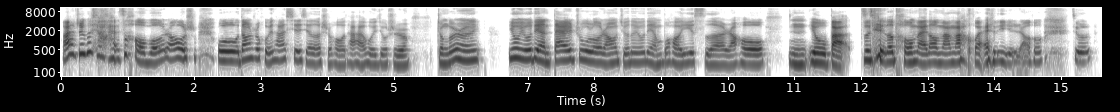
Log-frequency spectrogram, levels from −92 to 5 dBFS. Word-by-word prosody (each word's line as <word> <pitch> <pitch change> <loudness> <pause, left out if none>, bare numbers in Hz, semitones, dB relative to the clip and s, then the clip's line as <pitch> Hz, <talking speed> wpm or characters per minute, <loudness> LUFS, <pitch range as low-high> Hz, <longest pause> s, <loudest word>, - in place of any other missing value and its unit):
啊， 370 - +5
这 380 +2 +4
个 420 - +3
小 335 -6 -4
孩 265 -3 -2
子 305 - -2
好 230 -11 -1
萌。 200 +3 -1
然 255 -2 -1
后 270 -2 +4
说 275 +1 -11 0.3
我 230 -1 +4
我 225 0 +7
我 220 - +1
当 255 +3 +1
时 265 - -3
回 220 -5 -5
他 240 +1 -5
谢 245 -3 -4
谢 215 -4 -7
的 185 0 -5
时 185 -2 -12
候， 170 -2 -8
他 180 +1 -8
还 170 -2 -5
会 175 -2 -7
就 175 -1 -9
是 170 -1 -4 0.4
整 190 -2 -3
个 220 +4 0
人 245 -1 +1 0.4
又 280 0 +2
有 255 0 +4
点 230 -6 +4
呆 230 +2 +3
住 245 -1 -1
了， 205 -2 +1
然 185 0 -3
后 200 - -4
觉 190 -3 -7
得 205 +1 -6
有 205 +1 -5
点 190 -4 -6
不 200 - -8
好 185 -3 -3
意 195 +3 -3
思。 195 -3 -8 0.2
然 165 +1 -2
后， 180 -1 +2 0.4
嗯， 175 -1 -2
又 200 -3 +5
把 185 - +6 0.2
自 240 -1 +3
己 240 - +6
的 210 +1 +4
头 205 -2 0
埋 195 -3 +3
到 200 +1 +1
妈 195 -1 -1
妈 205 +1 +4
怀 200 -1 -2
里， 215 -4 -4
然 - - -8
后 210 +1 -8 0.4
就 425 0 -3
210 Hz, 250 characters per minute, -24 LUFS, 190-245 Hz, 0.4 s, 我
